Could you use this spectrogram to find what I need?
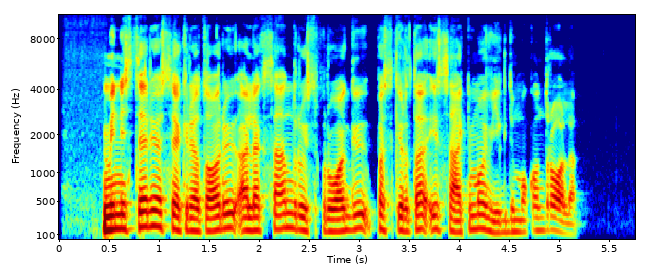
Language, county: Lithuanian, Kaunas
